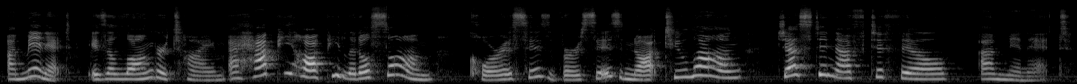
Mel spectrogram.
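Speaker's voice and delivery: lilting sing-song picture-book read; reading to children. Acted. Teacher reading a rhyming book to the class, sing-song. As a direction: read the rhyme to the class, bouncing.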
